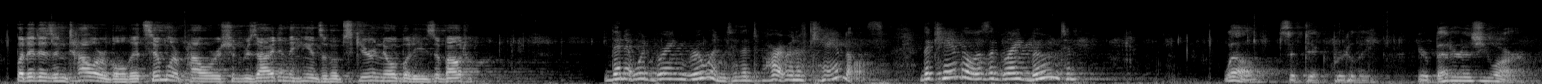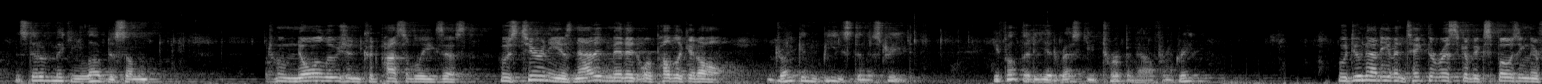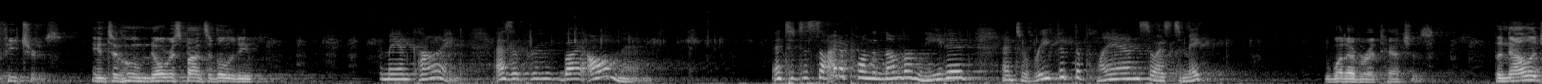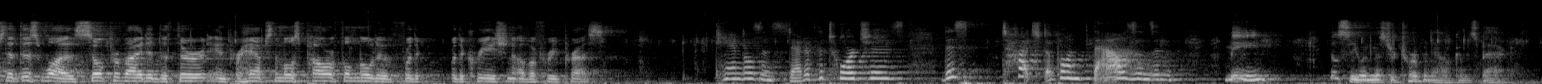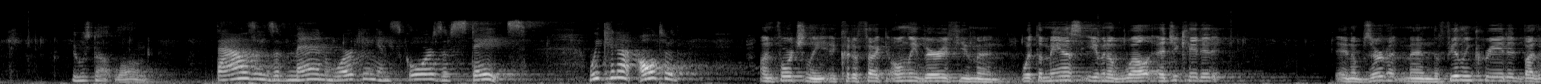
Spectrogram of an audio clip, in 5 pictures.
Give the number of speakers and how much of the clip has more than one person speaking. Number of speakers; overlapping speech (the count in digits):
3, no overlap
